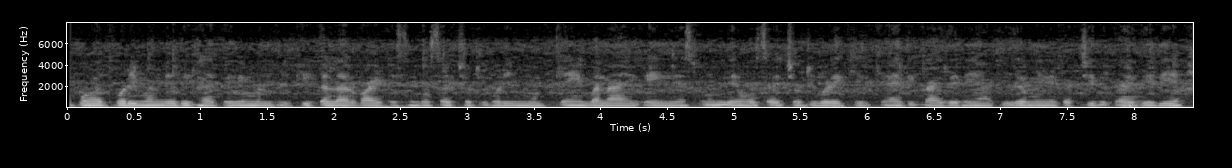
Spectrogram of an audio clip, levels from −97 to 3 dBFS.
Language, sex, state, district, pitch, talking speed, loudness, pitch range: Hindi, female, Maharashtra, Sindhudurg, 170 Hz, 270 wpm, -32 LUFS, 165-175 Hz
